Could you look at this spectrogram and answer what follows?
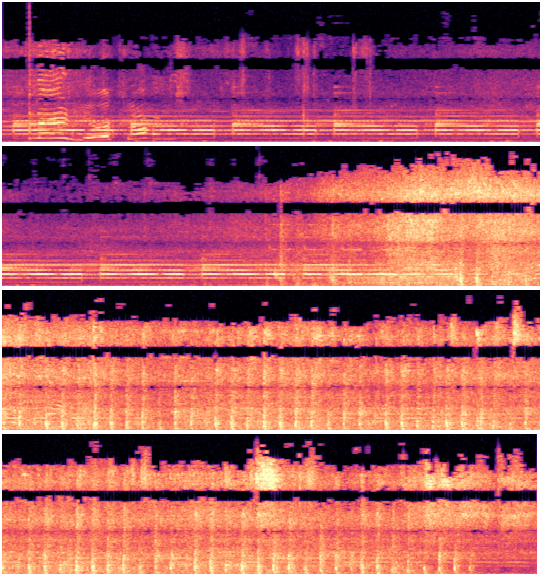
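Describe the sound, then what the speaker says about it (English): Train rolling through a level crossing at Corban Estate in West Auckland, New Zealand: the crossing bells ring steadily, then a loud, close rumble and rhythmic wheel clatter build and hold as the carriages pass, with a voice heard over the start. "there's a train coming"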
